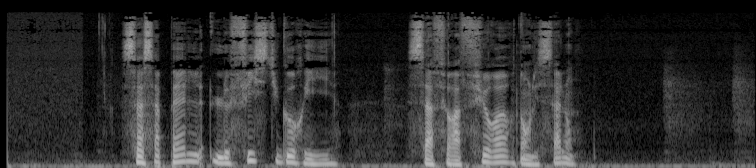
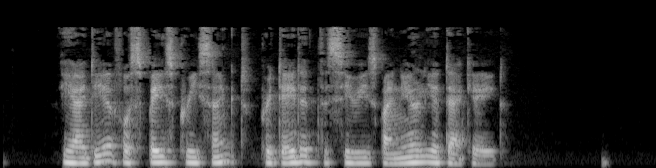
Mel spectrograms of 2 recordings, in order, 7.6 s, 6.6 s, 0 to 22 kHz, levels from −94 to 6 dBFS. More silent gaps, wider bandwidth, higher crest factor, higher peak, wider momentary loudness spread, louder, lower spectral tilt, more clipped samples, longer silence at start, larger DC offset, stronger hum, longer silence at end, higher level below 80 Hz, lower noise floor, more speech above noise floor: neither; first, 16 kHz vs 11.5 kHz; about the same, 20 dB vs 18 dB; second, -8 dBFS vs -2 dBFS; about the same, 9 LU vs 9 LU; second, -26 LUFS vs -20 LUFS; about the same, -4.5 dB/octave vs -5 dB/octave; neither; second, 0.1 s vs 0.6 s; neither; neither; second, 0 s vs 0.5 s; first, -46 dBFS vs -60 dBFS; second, -50 dBFS vs -81 dBFS; second, 24 dB vs 62 dB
